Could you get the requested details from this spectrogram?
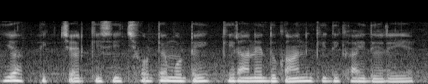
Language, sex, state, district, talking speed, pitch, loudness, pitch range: Hindi, male, Arunachal Pradesh, Lower Dibang Valley, 170 wpm, 150 Hz, -13 LUFS, 145-155 Hz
